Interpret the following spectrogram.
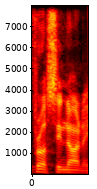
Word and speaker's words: Frosinone: He is with Frosinone. You had it right. Okay. With the pronunciation.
